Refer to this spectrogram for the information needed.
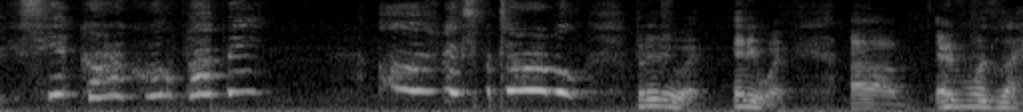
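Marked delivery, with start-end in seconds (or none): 0.1-2.9 high squeal over a gargoyle puppy; squealing with delight. Real, not acted. Gushing over a baby gargoyle puppy, squealing. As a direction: coo like you just saw a puppy.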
